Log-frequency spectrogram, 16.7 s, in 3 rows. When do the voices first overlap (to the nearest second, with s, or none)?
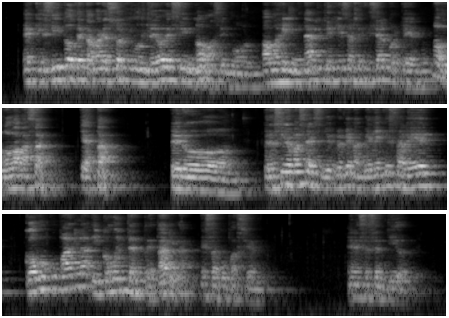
none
